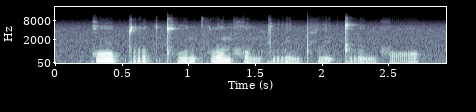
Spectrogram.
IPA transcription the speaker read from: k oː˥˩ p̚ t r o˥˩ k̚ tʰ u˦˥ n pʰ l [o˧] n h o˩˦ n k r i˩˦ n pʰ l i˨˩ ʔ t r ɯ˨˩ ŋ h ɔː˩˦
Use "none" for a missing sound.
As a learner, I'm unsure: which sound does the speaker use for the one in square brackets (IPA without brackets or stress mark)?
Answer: o˦˥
